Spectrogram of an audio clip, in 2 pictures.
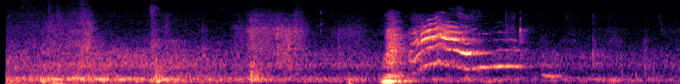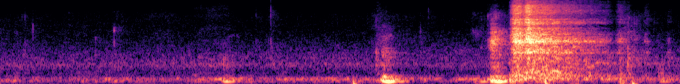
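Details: Bengal kittens Shiro, a silver male, and Simmi, a brown female, play with adult cats Tom and Mimi indoors; one clear meow rises and falls in pitch near the third second, later a short hissing burst, with scuffles and thumps of play.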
